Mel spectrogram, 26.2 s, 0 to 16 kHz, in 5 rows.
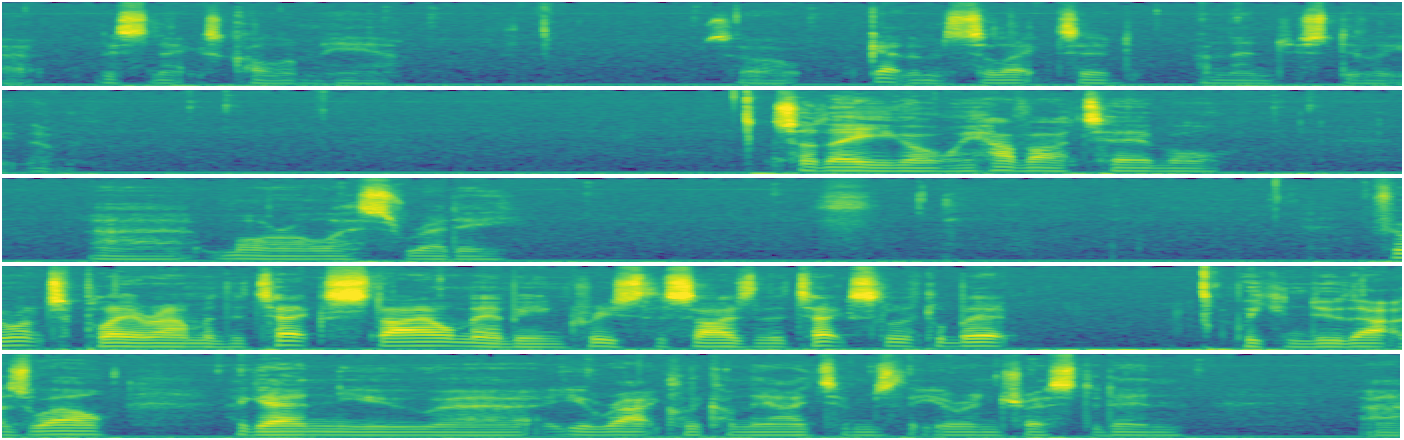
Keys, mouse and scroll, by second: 1.6 right click, 3.0 right click, 4.6 click, 6.1 click, 7.1-7.6 scroll, 7.1 middle click, 8.9 scroll, 10.1 click, 10.1 scroll, 11.9 right click, 13.4 right click, 15.7 click, 18.1 click, 21.9 click, 23.2 click, 24.4 click, 25.4 right click.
